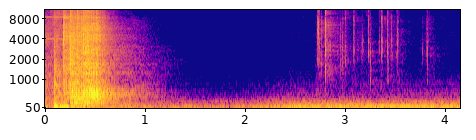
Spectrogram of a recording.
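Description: Trailer sound design: a loud whoosh-like hit at the start that dies away within about a second. A low rumbling drone follows, and near the end comes a quick run of about ten small, sharp clicks.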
